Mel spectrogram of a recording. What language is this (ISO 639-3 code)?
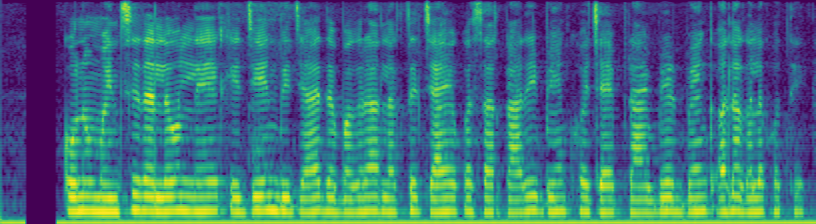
hne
